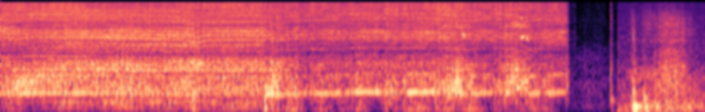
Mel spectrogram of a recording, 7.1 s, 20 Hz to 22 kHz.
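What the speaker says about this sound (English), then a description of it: "now we can go ahead and drill right on through with our 1/4 inch bit" A power drill with a 1/4 inch bit whines steadily as it bores through material for several seconds, then stops abruptly, followed by brief clunks and handling noise.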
